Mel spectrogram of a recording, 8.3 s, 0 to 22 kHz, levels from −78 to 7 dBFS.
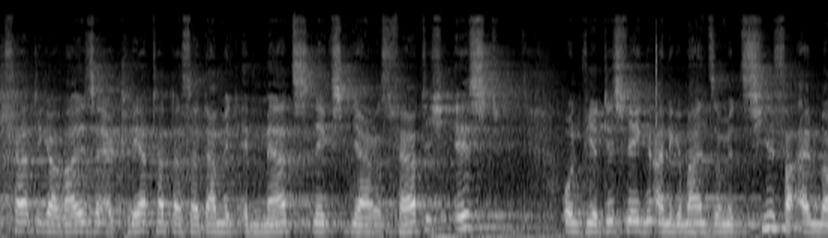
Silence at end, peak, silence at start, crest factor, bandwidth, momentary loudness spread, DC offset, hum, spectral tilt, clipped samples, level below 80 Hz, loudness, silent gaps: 0 s; -6 dBFS; 0 s; 16 dB; 16.5 kHz; 5 LU; under 0.1%; none; -5 dB/octave; under 0.1%; -46 dBFS; -22 LUFS; none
